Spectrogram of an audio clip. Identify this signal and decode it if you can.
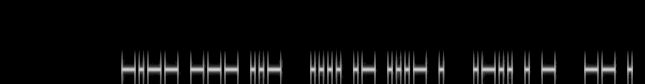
Morse code, heard as a keyed tone, about 28 wpm, 700 Hz. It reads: YOU HAVE LET ME
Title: Sentences from Top 1500 Words 28wpm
